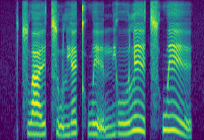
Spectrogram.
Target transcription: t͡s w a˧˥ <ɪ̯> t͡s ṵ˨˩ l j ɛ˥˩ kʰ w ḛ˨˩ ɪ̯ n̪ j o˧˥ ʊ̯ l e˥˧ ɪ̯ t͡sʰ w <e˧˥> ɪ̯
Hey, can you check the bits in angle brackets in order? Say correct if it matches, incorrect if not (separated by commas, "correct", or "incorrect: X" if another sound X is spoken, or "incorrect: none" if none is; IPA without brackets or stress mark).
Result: correct, incorrect: e˥˩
